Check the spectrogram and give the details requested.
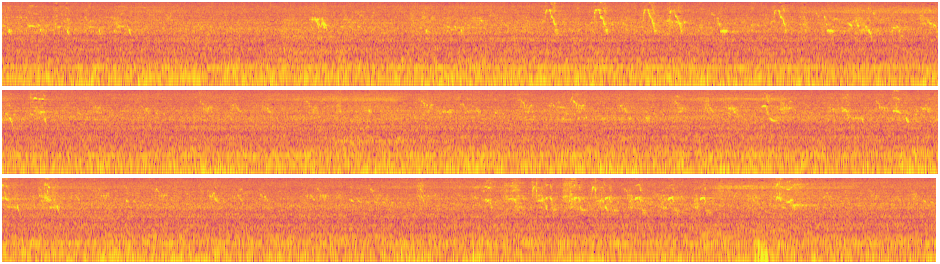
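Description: Faint bird chirps, scattered and coming in small clusters a few seconds in and again near the end, over a steady low hum and rumble.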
